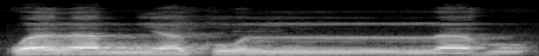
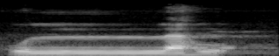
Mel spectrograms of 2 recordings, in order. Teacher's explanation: Jadi apabila ada nun sukun atau tanwin bertemu dengan huruf lam dan ro, langsung dimasukkan ke dalam huruf lam dan ro itu, tapi bidun gunnah, tanpa digunnahkan, tanpa didengungkan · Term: idgham bila gunnah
